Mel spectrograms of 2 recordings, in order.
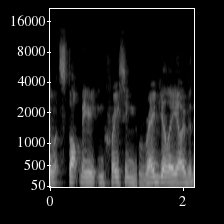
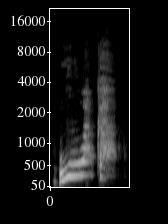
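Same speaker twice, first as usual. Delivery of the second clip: mock shouted delivery, higher and louder; 14 semitones higher, 4 dB louder than usual. Retelling how the old podcast used to open: imitating own past yelled welcome. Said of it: "I'm not allowed to yell".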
